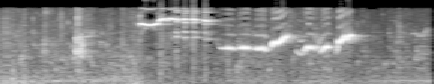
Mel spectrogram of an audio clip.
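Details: Varied, sweet-toned Brown-chested jungle flycatcher song: a high thin whistle, then a lower warbled phrase that climbs in quick steps, ending in near silence.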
